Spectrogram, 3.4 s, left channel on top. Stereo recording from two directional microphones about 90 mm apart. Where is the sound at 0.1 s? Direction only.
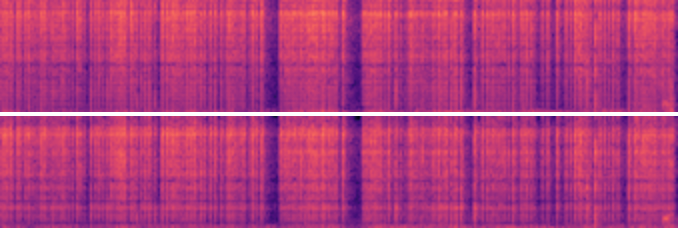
45° left (ahead or behind).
